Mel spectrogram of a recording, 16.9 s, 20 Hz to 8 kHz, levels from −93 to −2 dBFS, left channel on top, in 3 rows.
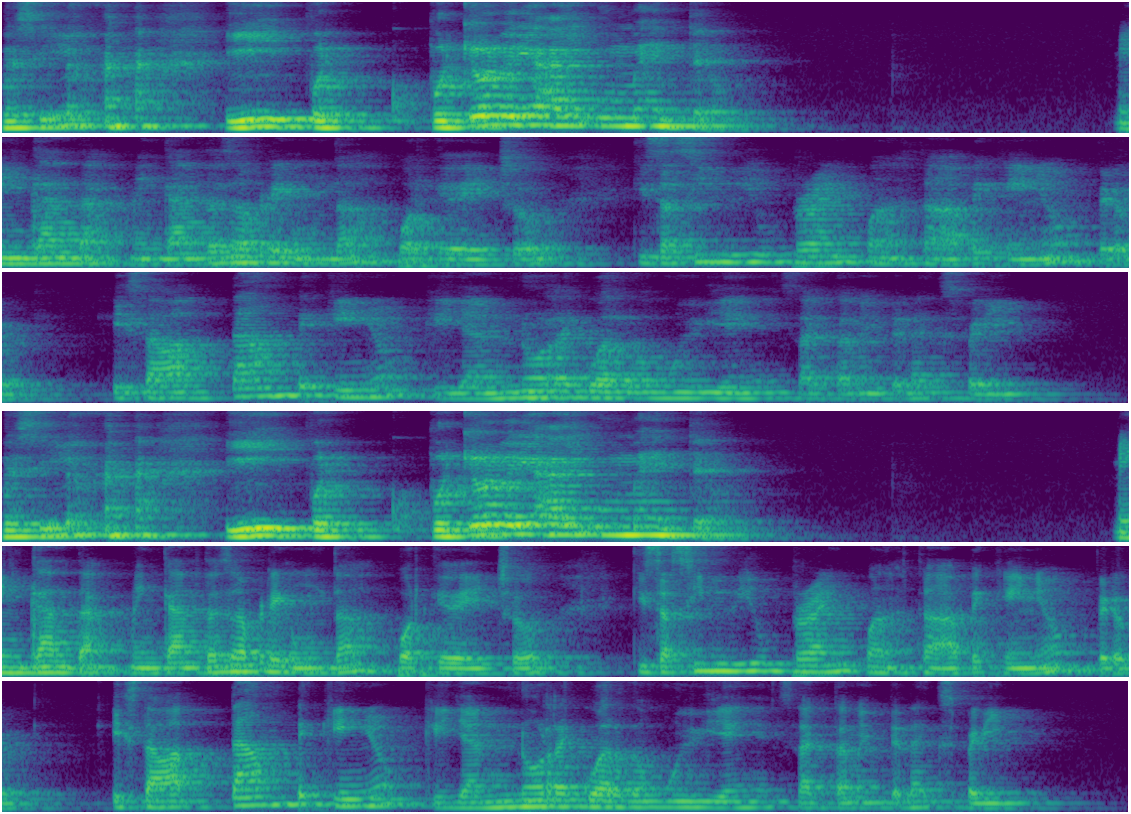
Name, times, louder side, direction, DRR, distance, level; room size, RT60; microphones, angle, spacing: voice 1, 0.0-1.7 2.1-3.6, right 1 dB, 5° left, -2 dB, 0.4 m, -19 dB
voice 2, 5.6-8.3 8.8-11.3 11.8-16.3, right 3 dB, 80° right, 4 dB, 0.4 m, -28 dB
3.1 x 2.2 x 2.3 m, 0.71 s
head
